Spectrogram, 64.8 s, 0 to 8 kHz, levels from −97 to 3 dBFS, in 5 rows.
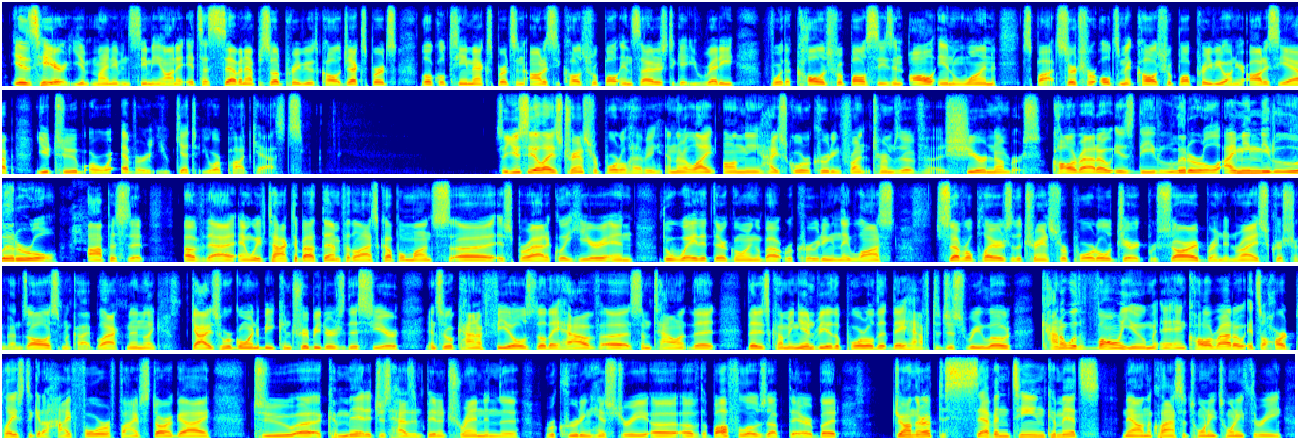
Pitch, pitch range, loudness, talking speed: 115 Hz, 105-130 Hz, -24 LUFS, 200 wpm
